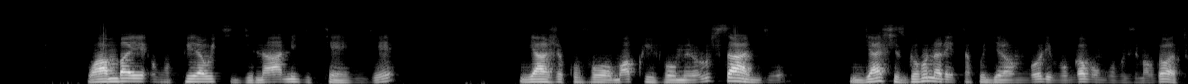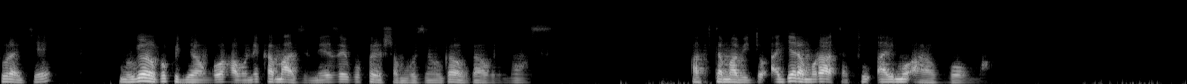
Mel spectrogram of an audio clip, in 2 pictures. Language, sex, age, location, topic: Kinyarwanda, male, 25-35, Kigali, health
